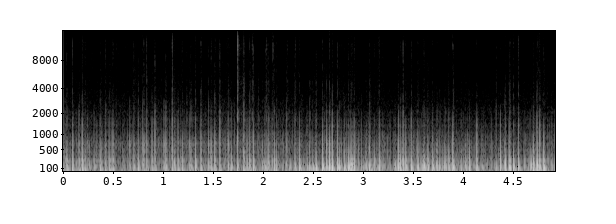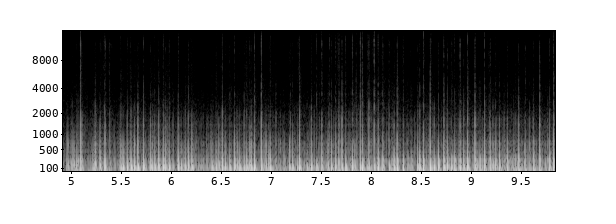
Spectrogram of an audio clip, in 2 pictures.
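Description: A round, flat, thin cork coaster is held in the hand and tapped quickly with the fingernails, with an echo effect on the audio. The taps come in a fast, dense stream of dull, muffled knocks, heavy in the low end with almost no brightness, and grow slightly louder toward the end.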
